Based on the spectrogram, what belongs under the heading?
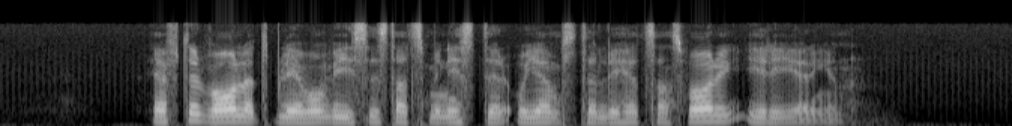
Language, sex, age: Swedish, male, 29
